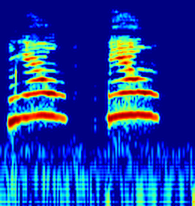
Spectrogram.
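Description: Two drawn-out, high harmonic meows from a kitten, separated by a short pause, with no talk around them.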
